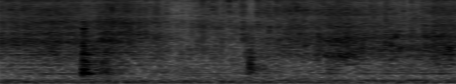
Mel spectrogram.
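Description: Tofu and bean filling frying in a cast iron pan on a burner, a steady close sizzle with a couple of brief sharper crackles as it is stirred and spread.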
